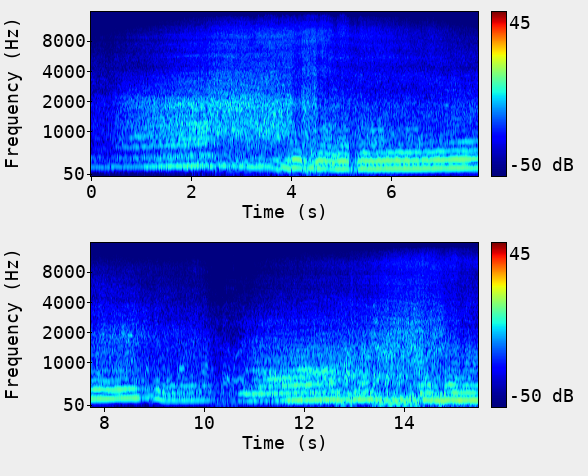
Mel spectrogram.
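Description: A rally car engine roars loudly, revving up and dropping as it shifts gears.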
